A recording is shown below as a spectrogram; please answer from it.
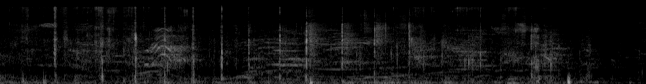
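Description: Faint children's voices with scattered footsteps and short light knocks as the children move off.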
